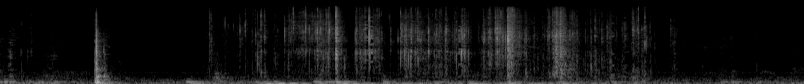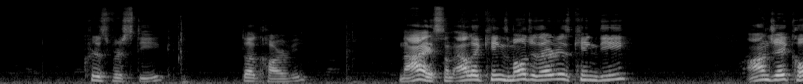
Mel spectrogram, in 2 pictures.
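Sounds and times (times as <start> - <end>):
foil wrapper crinkling: 2.0 - 6.9.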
